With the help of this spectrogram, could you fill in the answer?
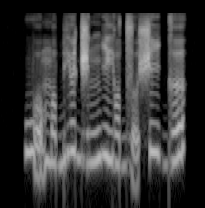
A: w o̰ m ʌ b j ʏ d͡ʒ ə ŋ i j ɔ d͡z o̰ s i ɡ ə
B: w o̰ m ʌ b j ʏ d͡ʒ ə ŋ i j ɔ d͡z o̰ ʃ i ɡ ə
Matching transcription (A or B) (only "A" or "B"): B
